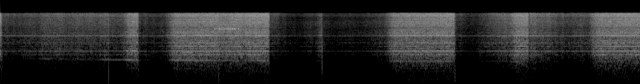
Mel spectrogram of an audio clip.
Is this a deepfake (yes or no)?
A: yes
